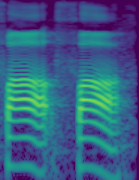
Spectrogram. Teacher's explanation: اوپر کے دانتوں کے کنارے اور نچلے ہونٹ کے تر حصے سے ادا ہوتے ہیں۔ یہ ہے فا کا مخرج۔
